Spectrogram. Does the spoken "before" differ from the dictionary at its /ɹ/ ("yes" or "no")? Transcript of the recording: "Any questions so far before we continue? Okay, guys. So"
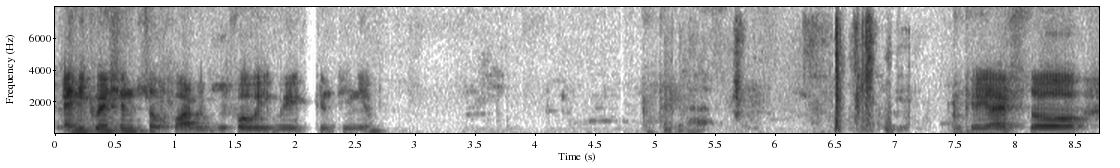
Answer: yes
